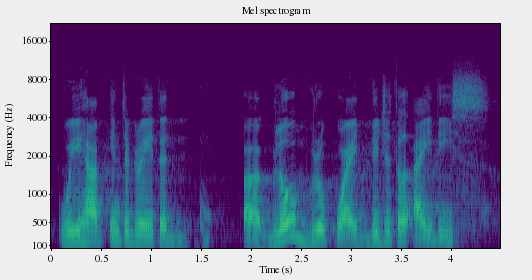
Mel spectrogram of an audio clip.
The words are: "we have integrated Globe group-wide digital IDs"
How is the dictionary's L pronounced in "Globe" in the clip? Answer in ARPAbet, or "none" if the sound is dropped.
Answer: L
